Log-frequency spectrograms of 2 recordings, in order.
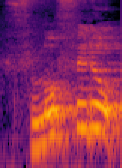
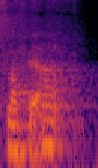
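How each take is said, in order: First: It is said in a put-on northern accent. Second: It is said in her ordinary accent.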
